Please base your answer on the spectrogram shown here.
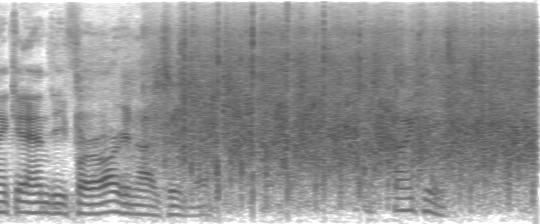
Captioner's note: applause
